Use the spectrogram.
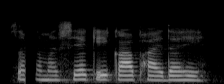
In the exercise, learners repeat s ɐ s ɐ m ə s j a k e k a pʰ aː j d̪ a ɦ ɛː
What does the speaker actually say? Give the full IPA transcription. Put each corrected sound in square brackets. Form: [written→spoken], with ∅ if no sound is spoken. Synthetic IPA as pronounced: s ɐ s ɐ m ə s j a k e k a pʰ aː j d̪ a ɦ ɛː

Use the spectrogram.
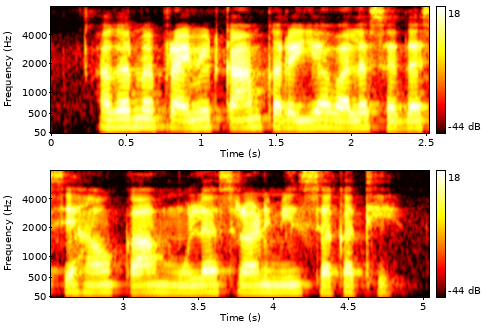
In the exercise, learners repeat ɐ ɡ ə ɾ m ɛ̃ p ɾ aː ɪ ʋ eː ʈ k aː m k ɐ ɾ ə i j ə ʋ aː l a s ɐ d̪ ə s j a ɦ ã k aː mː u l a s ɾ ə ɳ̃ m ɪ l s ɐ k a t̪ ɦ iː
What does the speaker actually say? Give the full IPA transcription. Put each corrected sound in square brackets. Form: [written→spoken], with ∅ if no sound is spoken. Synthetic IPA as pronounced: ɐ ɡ ə ɾ m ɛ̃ p ɾ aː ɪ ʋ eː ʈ k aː m k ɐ ɾ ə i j [ə→a] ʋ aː l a s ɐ d̪ ə s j [a→ə] ɦ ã k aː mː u l a s ɾ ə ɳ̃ m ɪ l s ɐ k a t̪ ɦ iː

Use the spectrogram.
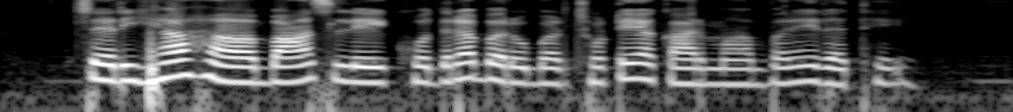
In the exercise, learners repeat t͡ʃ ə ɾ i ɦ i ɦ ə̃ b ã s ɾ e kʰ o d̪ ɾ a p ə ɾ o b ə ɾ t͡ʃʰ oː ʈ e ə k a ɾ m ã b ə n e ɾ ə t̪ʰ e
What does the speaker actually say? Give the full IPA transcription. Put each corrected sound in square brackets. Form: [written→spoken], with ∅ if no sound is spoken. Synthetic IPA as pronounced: t͡ʃ ə ɾ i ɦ [i→a] ɦ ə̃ b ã s [ɾ→l] e kʰ o d̪ ɾ a [p→b] ə ɾ o b ə ɾ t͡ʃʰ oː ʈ e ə k a ɾ m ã b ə n e ɾ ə t̪ʰ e

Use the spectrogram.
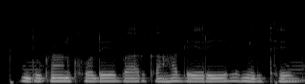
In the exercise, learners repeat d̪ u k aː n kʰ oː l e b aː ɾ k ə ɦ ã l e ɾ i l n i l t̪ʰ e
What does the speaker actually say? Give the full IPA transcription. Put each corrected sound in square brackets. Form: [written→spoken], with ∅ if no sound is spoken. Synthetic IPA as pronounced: d̪ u k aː n kʰ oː l e b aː ɾ k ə ɦ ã l e ɾ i l [n→m] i l t̪ʰ e

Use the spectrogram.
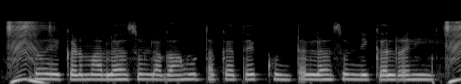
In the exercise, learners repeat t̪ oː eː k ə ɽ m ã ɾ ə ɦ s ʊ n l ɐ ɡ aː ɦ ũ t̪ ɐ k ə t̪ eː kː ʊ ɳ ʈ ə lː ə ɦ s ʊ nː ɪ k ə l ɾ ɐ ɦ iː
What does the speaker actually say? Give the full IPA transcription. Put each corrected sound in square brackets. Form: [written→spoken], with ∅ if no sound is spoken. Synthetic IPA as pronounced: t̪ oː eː k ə ɽ m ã [ɾ→l] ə ɦ s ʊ n l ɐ ɡ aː ɦ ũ t̪ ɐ k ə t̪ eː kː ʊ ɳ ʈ ə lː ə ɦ s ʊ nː ɪ k ə l ɾ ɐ ɦ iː

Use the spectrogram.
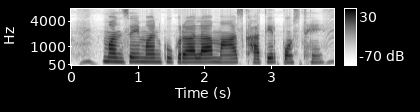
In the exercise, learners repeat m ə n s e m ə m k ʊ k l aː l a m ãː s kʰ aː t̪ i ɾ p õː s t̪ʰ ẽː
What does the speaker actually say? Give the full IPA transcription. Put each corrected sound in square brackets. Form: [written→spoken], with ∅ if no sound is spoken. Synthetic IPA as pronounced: m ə n s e m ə [m→n] k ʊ k [l→ɾ] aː l a m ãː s kʰ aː t̪ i ɾ p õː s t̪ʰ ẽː

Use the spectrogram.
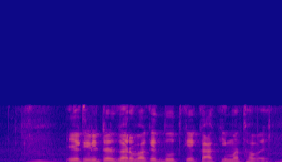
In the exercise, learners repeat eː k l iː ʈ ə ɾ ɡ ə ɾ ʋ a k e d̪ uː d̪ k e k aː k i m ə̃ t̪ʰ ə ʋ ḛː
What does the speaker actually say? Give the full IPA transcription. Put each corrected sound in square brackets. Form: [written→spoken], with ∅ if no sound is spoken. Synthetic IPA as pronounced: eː k l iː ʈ ə ɾ ɡ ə ɾ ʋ a k e d̪ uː d̪ k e k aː k i m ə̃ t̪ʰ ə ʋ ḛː

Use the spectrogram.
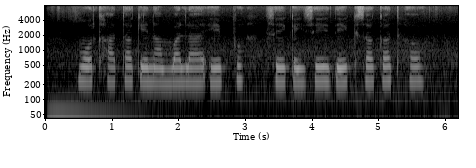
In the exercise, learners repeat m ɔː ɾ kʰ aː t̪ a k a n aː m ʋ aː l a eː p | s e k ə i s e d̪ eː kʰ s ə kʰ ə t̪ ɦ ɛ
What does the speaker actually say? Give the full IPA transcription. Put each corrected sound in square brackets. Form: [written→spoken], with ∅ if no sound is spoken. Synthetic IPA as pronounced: m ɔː ɾ kʰ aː t̪ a k [a→e] n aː m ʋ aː l a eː p | s e k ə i s e d̪ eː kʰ s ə [kʰ→k] ə t̪ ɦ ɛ

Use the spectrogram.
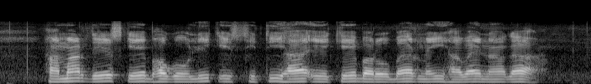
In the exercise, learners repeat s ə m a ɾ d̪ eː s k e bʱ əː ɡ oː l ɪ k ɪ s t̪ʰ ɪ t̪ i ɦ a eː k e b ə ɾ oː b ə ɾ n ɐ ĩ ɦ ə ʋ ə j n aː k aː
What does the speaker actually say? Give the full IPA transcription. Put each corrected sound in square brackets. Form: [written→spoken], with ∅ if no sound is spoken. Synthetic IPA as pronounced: [s→h] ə m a ɾ d̪ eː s k e bʱ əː ɡ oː l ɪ k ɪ s t̪ʰ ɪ t̪ i ɦ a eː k e b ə ɾ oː b ə ɾ n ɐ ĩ ɦ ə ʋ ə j n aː [k→ɡ] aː

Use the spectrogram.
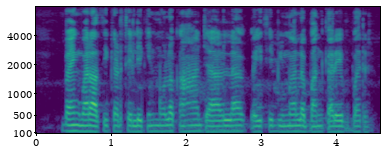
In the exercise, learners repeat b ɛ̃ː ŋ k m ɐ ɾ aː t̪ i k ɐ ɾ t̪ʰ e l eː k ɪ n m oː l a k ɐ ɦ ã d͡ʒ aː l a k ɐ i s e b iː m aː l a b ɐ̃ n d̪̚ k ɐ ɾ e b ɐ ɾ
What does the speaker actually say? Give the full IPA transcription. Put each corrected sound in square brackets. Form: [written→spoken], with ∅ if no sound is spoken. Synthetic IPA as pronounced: b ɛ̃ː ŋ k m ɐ ɾ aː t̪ i k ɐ ɾ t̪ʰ e l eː k ɪ n m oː l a k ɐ ɦ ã d͡ʒ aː l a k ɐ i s e b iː m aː l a b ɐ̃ n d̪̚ k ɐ ɾ e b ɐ ɾ

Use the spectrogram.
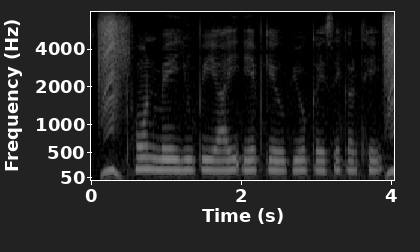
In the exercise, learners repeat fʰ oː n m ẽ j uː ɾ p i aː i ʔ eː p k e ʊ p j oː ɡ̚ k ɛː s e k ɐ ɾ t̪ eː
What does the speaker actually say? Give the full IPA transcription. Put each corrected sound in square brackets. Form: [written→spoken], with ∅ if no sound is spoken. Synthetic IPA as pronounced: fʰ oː n m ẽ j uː [ɾ→∅] p i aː i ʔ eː p k e ʊ p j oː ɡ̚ k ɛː s e k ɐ ɾ [t̪→t̪ʰ] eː

